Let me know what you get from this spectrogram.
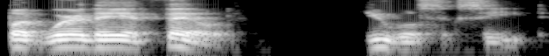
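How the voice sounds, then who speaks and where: A man acting a grave, commanding rebel mentor in an amateur radio play, with deliberate, emphatic phrasing and dramatic pauses. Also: medium pitch, fairly even intonation, a little mellow, natural voice. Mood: solemn, resolute. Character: grave, commanding male rebel mentor lecturing his pupil. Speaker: podcast host reading a radio play.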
